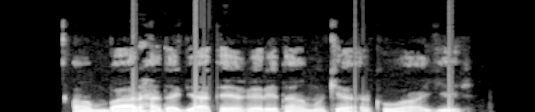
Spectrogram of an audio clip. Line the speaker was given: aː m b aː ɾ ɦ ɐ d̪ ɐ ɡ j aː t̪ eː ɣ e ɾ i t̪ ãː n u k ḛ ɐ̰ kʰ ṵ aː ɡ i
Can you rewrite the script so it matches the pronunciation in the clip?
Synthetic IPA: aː m b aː ɾ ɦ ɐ d̪ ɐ ɡ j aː t̪ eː ɣ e ɾ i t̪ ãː m u k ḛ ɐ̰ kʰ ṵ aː ɡ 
